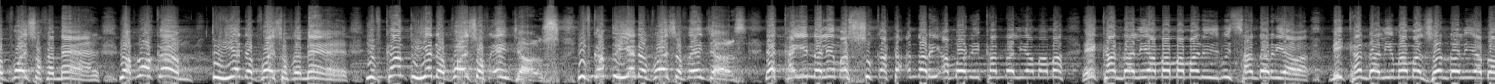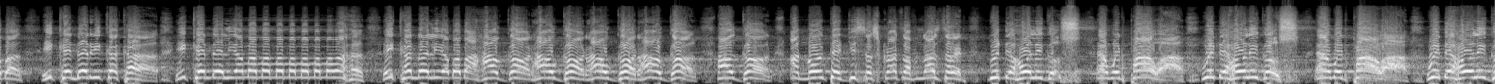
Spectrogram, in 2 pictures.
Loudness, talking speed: -6 LUFS, 145 wpm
